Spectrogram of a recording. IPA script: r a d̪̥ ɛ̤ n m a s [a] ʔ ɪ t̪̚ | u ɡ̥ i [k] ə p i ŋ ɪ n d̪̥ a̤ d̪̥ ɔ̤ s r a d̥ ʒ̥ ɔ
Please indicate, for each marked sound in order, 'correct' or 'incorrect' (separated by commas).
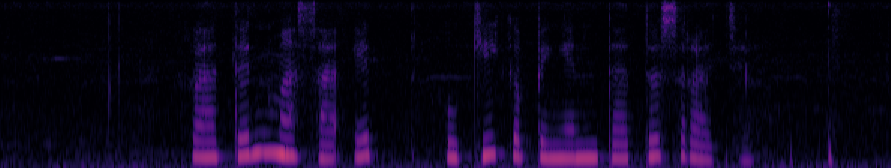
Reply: correct, correct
